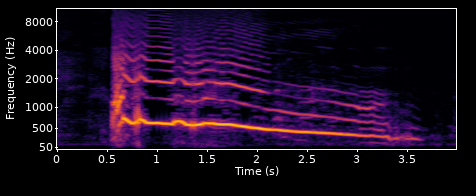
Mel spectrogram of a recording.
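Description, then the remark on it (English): A man in a graveyard around midnight lets out one long, loud wolf-like howl, starting high and sliding steadily downward for about three seconds before breaking off, with no other sounds around it. “And about midnight, he's howling like a wolf.”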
